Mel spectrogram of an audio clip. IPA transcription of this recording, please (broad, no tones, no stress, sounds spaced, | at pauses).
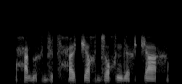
ħ a ɡ œ x d͡z i t͡s ħ ɛ t͡ʃ ɛ χ d͡z o χ n d ɛ x t͡ʃ a x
